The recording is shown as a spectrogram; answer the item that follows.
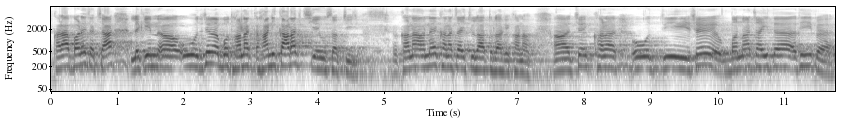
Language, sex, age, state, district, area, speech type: Maithili, male, 18-30, Bihar, Purnia, rural, spontaneous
